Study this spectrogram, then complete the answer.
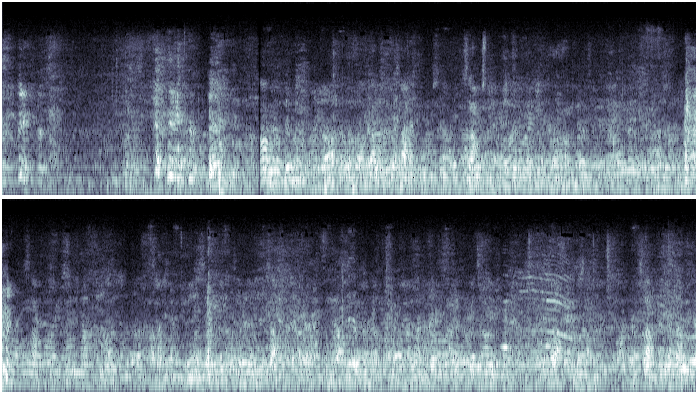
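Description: A crowd of men murmurs and talks all around, close by.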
